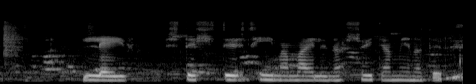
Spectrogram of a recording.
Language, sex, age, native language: Icelandic, female, 11, Icelandic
